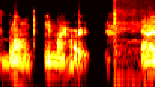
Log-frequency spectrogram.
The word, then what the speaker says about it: Blanc: Blanc, as in white in French. Blonde. Blanc. The C is silent.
